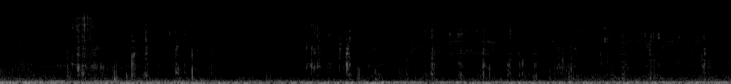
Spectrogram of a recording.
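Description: Close-up chewing and biting of cold, slightly hardened feta fries: soft crunches and wet mouth clicks scattered irregularly throughout, over a low steady hum.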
